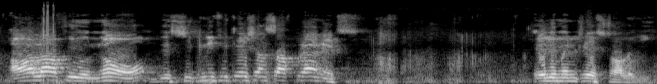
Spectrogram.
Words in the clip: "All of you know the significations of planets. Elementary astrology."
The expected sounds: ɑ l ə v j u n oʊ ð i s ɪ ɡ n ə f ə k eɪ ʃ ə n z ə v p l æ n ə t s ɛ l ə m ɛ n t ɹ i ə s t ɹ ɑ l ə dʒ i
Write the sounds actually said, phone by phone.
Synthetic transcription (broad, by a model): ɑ l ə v j u n oʊ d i s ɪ ɡ n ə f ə k eɪ ʃ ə n s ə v p l æ n ə t s ɛ l ə m ɛ n t ɹ i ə s t ɹ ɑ l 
